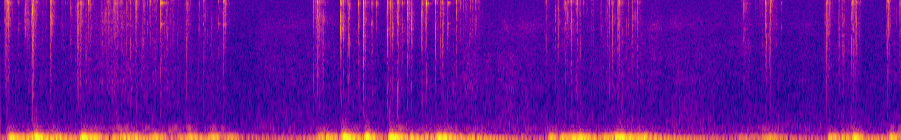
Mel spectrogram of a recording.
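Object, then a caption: Metal coin-disc necklace. Long nails tap, scratch and rake the thin, solid metal discs of a silver-coloured coin-disc statement necklace with chains lying on a dark cloth table. Quick, bright metallic clicks and light jingling come in three uneven bursts, with quieter pauses between them. A low, steady hum runs underneath throughout.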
